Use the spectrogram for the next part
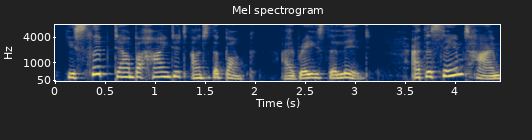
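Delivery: ordinary delivery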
